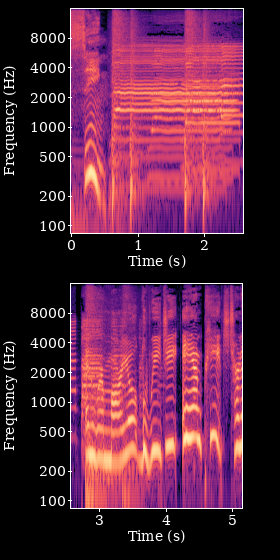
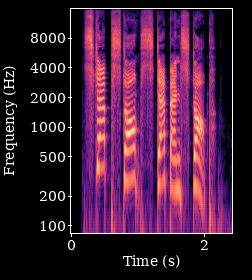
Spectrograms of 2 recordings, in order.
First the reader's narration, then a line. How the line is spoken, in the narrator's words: grumbled the feet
